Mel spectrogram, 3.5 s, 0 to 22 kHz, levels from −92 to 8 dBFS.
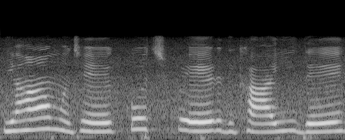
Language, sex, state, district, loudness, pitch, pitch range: Hindi, female, Madhya Pradesh, Katni, -13 LUFS, 260 Hz, 245-285 Hz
